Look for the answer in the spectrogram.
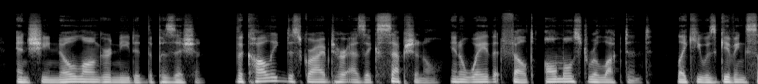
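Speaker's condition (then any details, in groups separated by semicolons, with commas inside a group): No condition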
